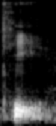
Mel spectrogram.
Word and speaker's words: quay: It's pronounced key, isn't it? I've been pronouncing it that way my entire life. – Yeah, it's supposed to be, but it's spelt quay. Nothing. I don't know. It's one of those words that you read and then you pronounce, and then someone's like, that's not how you pronounce it. And you're like, well, that's how it's spelt.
